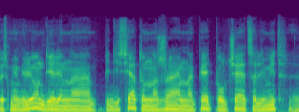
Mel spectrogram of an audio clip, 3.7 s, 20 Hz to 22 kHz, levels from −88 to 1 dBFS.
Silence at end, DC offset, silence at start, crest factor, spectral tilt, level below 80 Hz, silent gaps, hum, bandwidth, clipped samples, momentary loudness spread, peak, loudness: 0 s; under 0.1%; 0 s; 10 dB; -7.5 dB/octave; -32 dBFS; none; none; 11 kHz; under 0.1%; 5 LU; 0 dBFS; -12 LUFS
